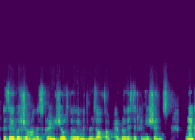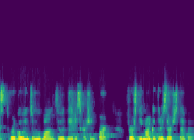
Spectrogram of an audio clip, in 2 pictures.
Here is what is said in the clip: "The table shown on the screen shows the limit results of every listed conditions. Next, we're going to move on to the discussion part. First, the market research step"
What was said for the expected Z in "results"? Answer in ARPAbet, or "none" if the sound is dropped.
Z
